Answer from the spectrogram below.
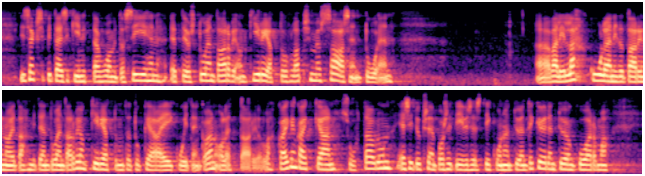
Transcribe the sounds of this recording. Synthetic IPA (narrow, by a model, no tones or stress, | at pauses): lisæksi̥pit̪æisik̟iːnːit̪ːæːhuomiot̪ɑsiːɦenḛt̪ːæjost̪uent̪ɑrʋeʔoŋkirjɑt̪ːulɑpsimyøssɑːsent̪uḛn | ʋælilːækuːleːniːt̪æt̪ɑɾino̞jt̪ɑmit̪ent̪uent̪ɑrʋeoŋkirjɑt̪ːumut̪ːɑt̪ukeɑeijkujt̪ḛŋkɑːnʔo̰lḛt̪ːɑ̰rjo̰lːɑ̰kɑjkeŋkɑjkːeɑːnsuht̪ɑwdune̞̰sit̪ykseːmpo̞sit̪iːʋisest̪ikunhɑnt̪yønt̪ekiø̞ident̪yøŋkuormɑ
